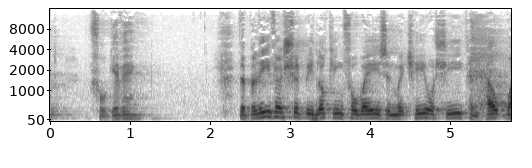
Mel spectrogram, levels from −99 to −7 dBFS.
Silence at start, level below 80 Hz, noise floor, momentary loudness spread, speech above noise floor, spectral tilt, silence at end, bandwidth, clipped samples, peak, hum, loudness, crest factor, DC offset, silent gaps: 0 s; -66 dBFS; -68 dBFS; 14 LU; 39 dB; -5 dB/octave; 0 s; 15.5 kHz; under 0.1%; -12 dBFS; none; -30 LUFS; 18 dB; under 0.1%; none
